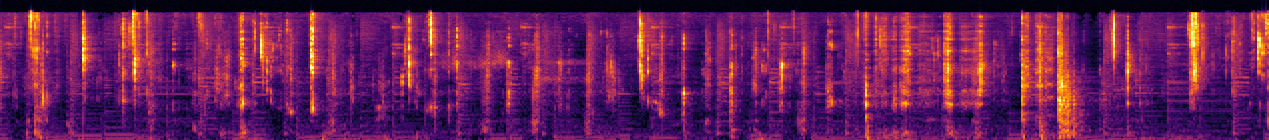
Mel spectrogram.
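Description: Close-miked chewing of juicy orange segments: wet smacks and crunches in quick irregular clicks, with a louder cluster about ten and a half seconds in, over soft background music.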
